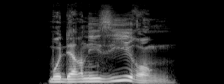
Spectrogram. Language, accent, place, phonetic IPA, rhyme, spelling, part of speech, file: German, Germany, Berlin, [modɛʁniˈziːʁʊŋ], -iːʁʊŋ, Modernisierung, noun, De-Modernisierung.ogg
- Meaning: modernization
